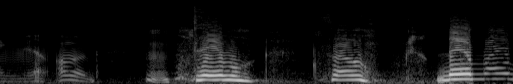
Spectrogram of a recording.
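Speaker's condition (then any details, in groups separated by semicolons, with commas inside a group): Cerebral palsy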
